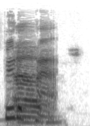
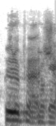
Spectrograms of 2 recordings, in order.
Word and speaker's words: Budapest: It's Budapest, is how they say it. – It's a E-S-H sound, right? – Yeah, Budapest.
